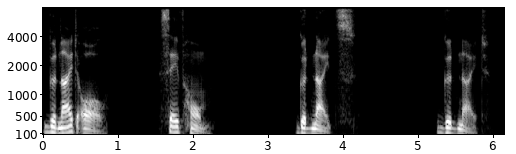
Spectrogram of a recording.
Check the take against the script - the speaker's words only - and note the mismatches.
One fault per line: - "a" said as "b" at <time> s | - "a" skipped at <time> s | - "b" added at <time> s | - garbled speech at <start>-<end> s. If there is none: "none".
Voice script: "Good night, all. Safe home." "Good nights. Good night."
none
